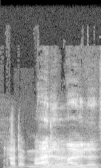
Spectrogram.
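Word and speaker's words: Ademola: Adamola, thank you very much.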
